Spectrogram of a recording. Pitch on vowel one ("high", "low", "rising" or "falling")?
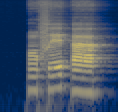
low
